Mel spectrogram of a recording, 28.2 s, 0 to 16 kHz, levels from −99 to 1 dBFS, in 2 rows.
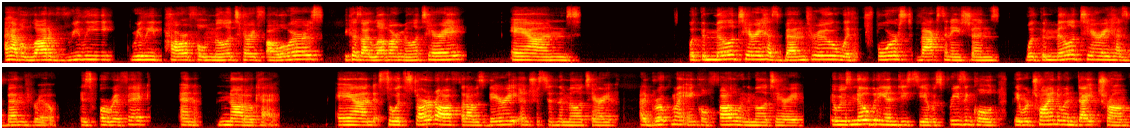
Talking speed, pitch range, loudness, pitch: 150 wpm, 190-215 Hz, -26 LUFS, 200 Hz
